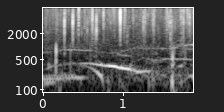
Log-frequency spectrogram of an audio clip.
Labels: {"label": "biophony", "recorder": "SoundTrap 300"}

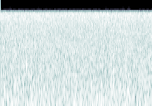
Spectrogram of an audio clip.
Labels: {"label": "ambient", "recorder": "HydroMoth"}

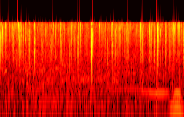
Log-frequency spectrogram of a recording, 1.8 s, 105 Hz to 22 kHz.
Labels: {"label": "biophony, cascading saw", "recorder": "SoundTrap 600 or HydroMoth"}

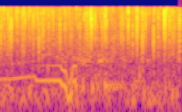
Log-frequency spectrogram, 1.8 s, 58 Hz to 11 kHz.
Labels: {"label": "biophony, cascading saw", "recorder": "SoundTrap 600 or HydroMoth"}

